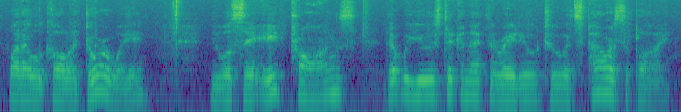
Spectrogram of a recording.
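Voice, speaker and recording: A man with a fairly high, mellow voice narrates a show-and-tell video as its presenter. He speaks in careful, short phrases with a folksy touch. His delivery is slightly theatrical, with a wry sense of humour. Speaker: presenter, vintage radio collector.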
